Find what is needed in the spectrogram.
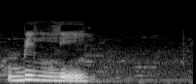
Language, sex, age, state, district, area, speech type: Dogri, female, 18-30, Jammu and Kashmir, Reasi, rural, read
